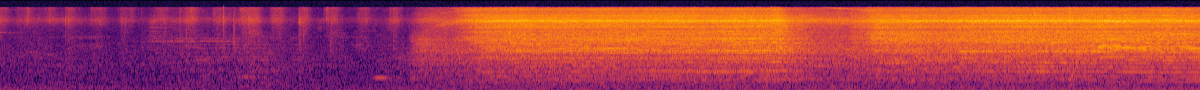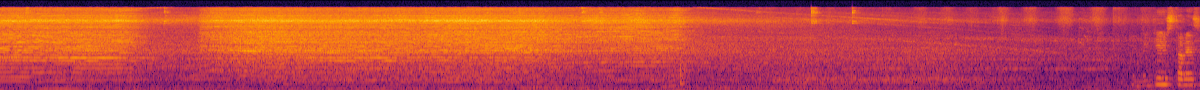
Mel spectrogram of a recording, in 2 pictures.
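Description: A loud mechanical whirring starts about five seconds in, breaks off briefly twice, and drops to a lower level about two-thirds of the way through.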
